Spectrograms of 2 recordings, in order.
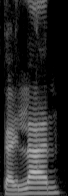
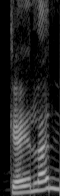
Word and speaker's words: kailan: And then just a pronunciation tip, it's pronounced kailan, kailan, but you will often hear it pronounced kailan, kailan.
